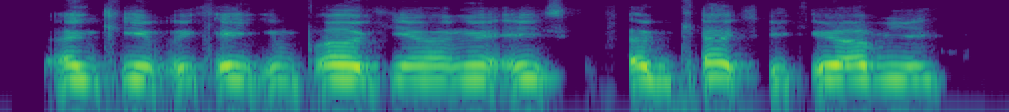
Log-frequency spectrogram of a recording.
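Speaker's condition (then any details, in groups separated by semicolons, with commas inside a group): Cerebral palsy, spastic and dyskinetic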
